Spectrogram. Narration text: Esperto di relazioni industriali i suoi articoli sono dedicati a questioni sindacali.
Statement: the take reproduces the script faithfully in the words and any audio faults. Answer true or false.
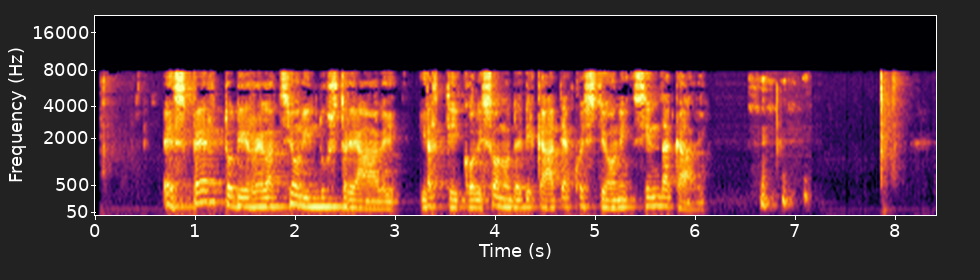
false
